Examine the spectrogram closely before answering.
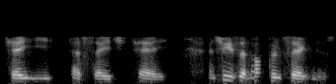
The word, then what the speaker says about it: Kesha: There's a pop music girl named Keisha. I don't know if I'm pronouncing it right. It's Kesha.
